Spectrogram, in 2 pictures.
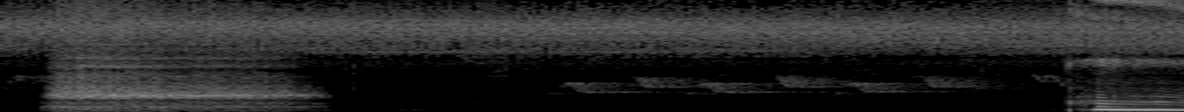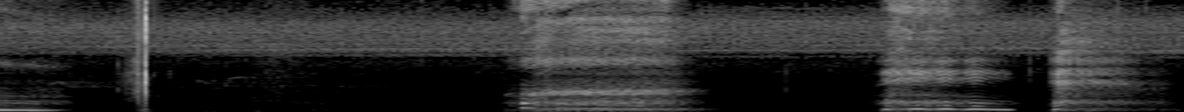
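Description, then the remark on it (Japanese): Soft, breathy exhalations of a shrine maiden blown into the ear to soothe, several gentle puffs separated by quiet pauses, some carrying a faint sighing voice, with no talking. “清らかな巫女さんの吐息で癒して死んぜよう。”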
